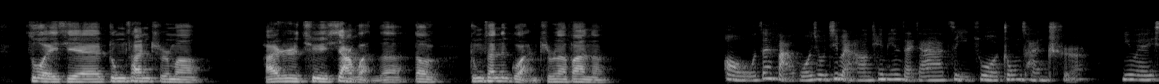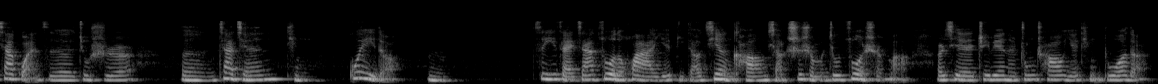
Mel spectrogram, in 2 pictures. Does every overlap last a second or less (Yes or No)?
Yes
